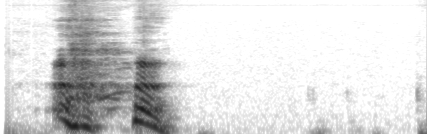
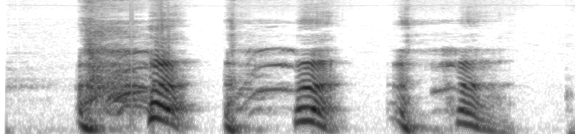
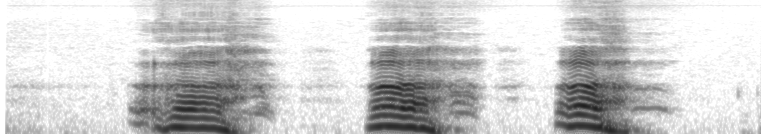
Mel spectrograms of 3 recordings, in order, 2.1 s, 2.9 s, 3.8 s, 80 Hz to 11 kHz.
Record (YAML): cough_length: 2.1 s
cough_amplitude: 30555
cough_signal_mean_std_ratio: 0.37
three_cough_length: 2.9 s
three_cough_amplitude: 31370
three_cough_signal_mean_std_ratio: 0.47
exhalation_length: 3.8 s
exhalation_amplitude: 27642
exhalation_signal_mean_std_ratio: 0.46
survey_phase: beta (2021-08-13 to 2022-03-07)
age: 65+
gender: Male
wearing_mask: 'No'
symptom_cough_any: true
symptom_runny_or_blocked_nose: true
symptom_shortness_of_breath: true
symptom_abdominal_pain: true
symptom_fatigue: true
smoker_status: Never smoked
respiratory_condition_asthma: false
respiratory_condition_other: false
recruitment_source: REACT
submission_delay: 4 days
covid_test_result: Negative
covid_test_method: RT-qPCR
